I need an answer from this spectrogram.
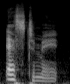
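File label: "estimate", US English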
